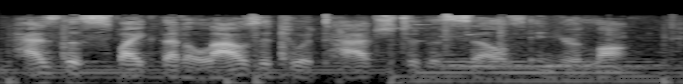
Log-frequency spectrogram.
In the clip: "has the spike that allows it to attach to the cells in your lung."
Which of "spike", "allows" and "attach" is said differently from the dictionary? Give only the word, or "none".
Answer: none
